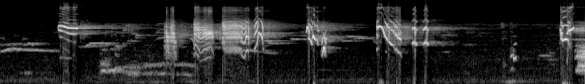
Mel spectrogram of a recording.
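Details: Oriental magpie-robin song for morning stimulation of a kacer; soft whistles, a low warble, then loud bursts of buzzy high phrases and downslurred chips separated by short pauses.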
